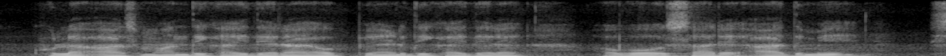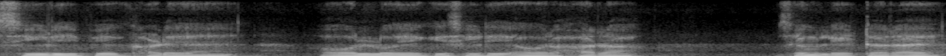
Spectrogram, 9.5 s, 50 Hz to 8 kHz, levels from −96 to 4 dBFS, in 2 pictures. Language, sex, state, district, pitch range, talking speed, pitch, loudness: Hindi, male, Uttar Pradesh, Muzaffarnagar, 125-130 Hz, 170 wpm, 130 Hz, -30 LUFS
